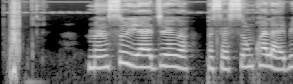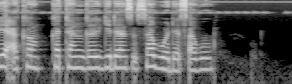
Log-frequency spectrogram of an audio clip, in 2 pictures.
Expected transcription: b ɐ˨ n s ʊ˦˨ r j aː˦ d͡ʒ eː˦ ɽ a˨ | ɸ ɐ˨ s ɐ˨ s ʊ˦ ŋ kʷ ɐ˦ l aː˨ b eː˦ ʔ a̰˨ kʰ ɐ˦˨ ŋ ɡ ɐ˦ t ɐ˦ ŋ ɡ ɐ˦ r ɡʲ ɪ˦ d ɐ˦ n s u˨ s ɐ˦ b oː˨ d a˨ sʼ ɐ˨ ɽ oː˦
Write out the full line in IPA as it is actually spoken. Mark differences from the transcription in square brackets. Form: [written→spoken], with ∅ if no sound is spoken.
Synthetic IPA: [b→m] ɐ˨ n s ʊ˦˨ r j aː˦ d͡ʒ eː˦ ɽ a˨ | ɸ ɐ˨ s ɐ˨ s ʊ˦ ŋ kʷ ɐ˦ l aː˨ b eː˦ ʔ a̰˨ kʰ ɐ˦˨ ŋ [ɡ→k] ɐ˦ t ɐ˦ ŋ ɡ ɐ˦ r ɡʲ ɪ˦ d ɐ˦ n s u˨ s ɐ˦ b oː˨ d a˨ sʼ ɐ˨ ɽ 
